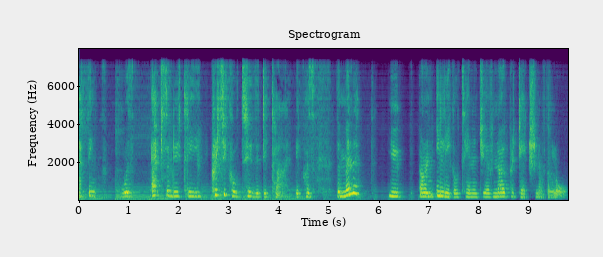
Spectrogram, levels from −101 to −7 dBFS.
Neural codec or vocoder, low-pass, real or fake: vocoder, 24 kHz, 100 mel bands, Vocos; 7.2 kHz; fake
